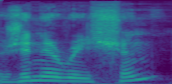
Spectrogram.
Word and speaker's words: Gener8ion: mais c'est pas grave, de Generation, parce que ça s'écrit Gener8ion, c'est sur Bromance Records, et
